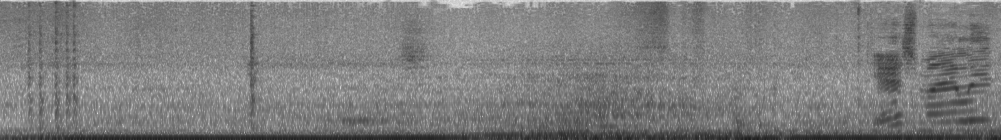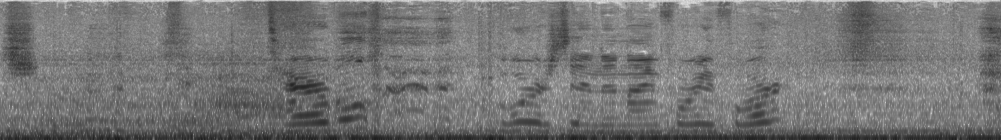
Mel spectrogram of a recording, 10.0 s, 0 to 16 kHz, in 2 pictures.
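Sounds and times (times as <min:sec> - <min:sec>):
car engine: 0:00.0 - 0:10.0
road rumble: 0:00.0 - 0:10.0.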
